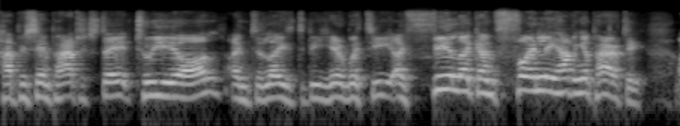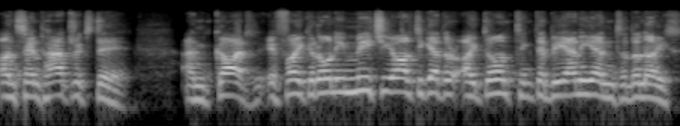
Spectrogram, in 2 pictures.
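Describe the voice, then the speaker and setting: A man with a strong Irish accent and a high pitch talks fairly quickly with ordinary pitch variation. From Ireland, County Cork. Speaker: storyteller and musician. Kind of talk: storytelling.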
